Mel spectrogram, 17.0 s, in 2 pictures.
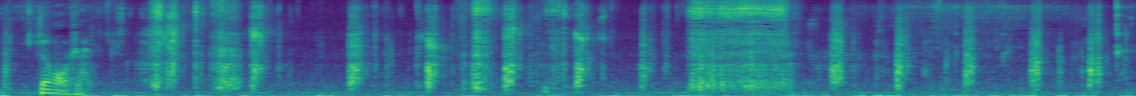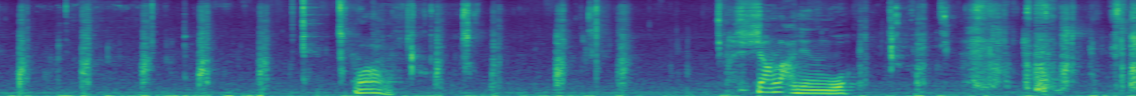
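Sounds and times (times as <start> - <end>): loud slurp: 5.2 - 6.0.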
